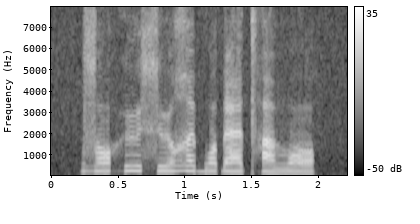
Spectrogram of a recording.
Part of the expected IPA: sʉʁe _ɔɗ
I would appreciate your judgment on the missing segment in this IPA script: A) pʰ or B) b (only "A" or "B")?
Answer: B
